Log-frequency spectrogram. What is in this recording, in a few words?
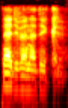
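"negyvenedik", Hungarian pronunciation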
